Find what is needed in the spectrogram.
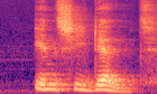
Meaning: an incident
- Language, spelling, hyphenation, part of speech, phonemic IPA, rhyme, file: Dutch, incident, in‧ci‧dent, noun, /ˌɪn.siˈdɛnt/, -ɛnt, Nl-incident.ogg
